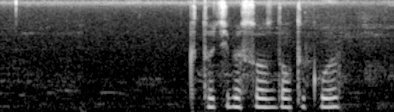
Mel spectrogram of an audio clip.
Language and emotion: Russian, neutral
